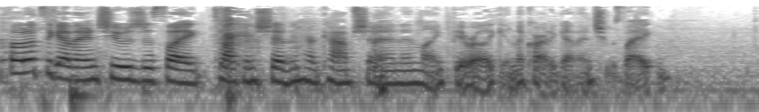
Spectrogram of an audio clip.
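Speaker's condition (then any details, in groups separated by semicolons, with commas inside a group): No condition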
